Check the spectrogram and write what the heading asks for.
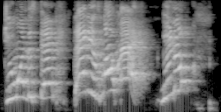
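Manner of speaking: high, pointed disbelief; indignant. Real, not acted. Telling viewers the girl was with her man, indignant. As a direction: make them see the outrage.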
